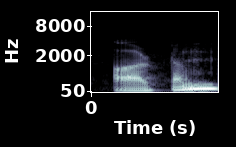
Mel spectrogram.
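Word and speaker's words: autumn: भी N silent है क्योंकि वर्ड के अंत में एम के बाद आया हुआ है इसलिए एन साइलेंट है ठीक है तो डैम कॉलम ऑटम सोलम इसको इस तरह से हम पढ़ेंगे चलिए आज के लिए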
